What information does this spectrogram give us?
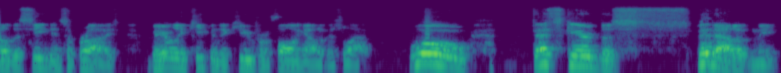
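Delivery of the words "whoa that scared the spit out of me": jolted, loud startled whoa; startled gasp. Acted. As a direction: jump out of your skin, then slow down. Startled by the appearing cube.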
